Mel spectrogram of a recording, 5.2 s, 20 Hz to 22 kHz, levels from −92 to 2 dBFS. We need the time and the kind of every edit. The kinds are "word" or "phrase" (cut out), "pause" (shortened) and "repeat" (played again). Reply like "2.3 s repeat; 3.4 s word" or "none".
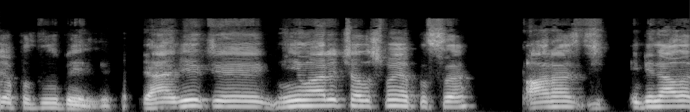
3.9 s word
